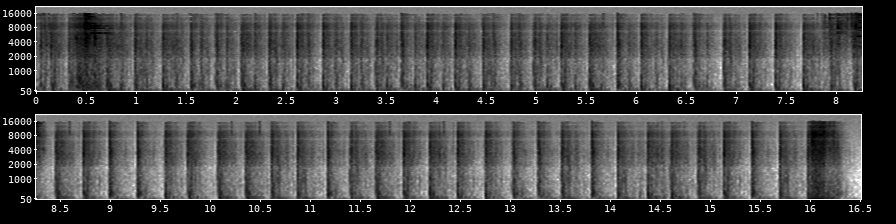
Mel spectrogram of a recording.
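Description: Footsteps thud quickly and evenly on grass.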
